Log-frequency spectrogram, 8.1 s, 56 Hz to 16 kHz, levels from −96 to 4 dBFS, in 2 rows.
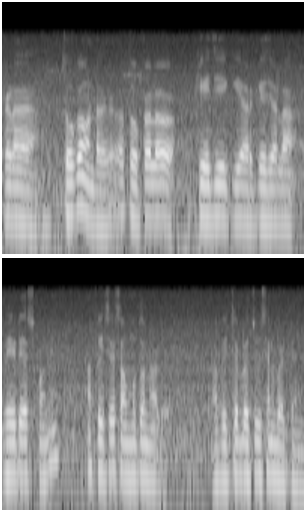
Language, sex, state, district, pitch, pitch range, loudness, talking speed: Telugu, male, Andhra Pradesh, Krishna, 130 Hz, 120-135 Hz, -17 LUFS, 90 wpm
